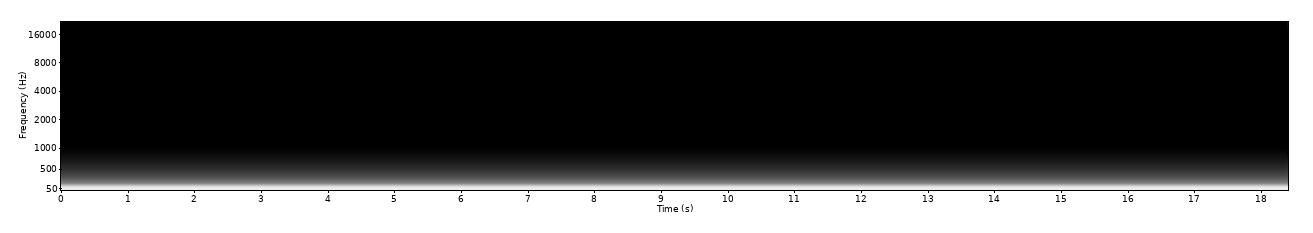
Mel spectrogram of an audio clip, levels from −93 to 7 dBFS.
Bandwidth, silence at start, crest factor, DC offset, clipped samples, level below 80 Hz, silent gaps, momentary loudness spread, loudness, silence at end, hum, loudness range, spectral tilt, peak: 0.1 kHz; 0 s; 4 dB; under 0.1%; under 0.1%; -4 dBFS; none; 0 LU; -8 LUFS; 0 s; none; 0 LU; -26.5 dB/octave; 0 dBFS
